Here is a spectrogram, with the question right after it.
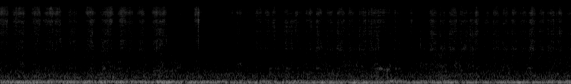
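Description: A small hollow glass salt shaker with a pink floral decoration and a metal cap, wet and partly muddy, is held in one hand and scrubbed with a purple toothbrush. Steady back-and-forth brushing strokes give a soft, bright bristle scratch over a constant low rumble, with no clear pauses between strokes.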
